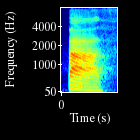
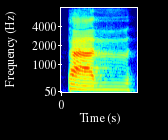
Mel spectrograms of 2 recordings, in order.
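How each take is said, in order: First: The final consonant has no vibration. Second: The final consonant has vocal vibration. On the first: The speaker calls it right. "No hay vibración" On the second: The speaker calls it wrong. "Con vibración sonaría algo así como pad"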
